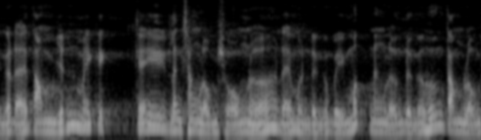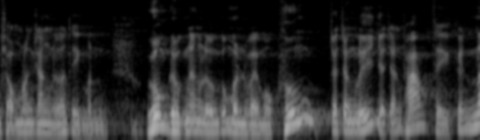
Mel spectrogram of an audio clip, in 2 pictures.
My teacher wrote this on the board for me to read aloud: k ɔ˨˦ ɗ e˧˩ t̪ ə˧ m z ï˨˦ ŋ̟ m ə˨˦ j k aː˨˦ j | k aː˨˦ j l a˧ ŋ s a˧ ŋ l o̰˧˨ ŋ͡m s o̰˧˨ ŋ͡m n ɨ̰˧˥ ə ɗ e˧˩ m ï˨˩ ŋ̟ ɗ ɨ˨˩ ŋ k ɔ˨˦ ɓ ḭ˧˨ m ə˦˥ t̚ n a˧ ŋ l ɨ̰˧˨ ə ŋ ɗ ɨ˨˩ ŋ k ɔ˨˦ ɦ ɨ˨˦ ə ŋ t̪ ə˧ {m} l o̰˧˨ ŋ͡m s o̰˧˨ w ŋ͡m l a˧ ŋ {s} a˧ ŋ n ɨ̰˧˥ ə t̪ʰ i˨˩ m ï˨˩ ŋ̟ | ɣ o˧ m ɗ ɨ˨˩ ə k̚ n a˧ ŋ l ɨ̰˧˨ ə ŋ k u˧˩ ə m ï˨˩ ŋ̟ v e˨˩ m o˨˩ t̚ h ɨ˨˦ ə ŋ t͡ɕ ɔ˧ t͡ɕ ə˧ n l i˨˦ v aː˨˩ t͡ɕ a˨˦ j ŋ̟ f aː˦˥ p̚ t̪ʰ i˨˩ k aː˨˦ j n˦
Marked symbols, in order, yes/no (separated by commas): yes, yes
